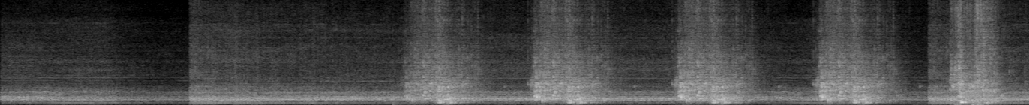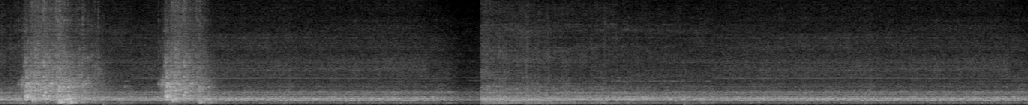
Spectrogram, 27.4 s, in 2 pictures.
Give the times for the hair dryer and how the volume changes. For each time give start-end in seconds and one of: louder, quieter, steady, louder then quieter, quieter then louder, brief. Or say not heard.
0.0-27.3 steady.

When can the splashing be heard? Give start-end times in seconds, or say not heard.
5.3-8.2, 8.9-10.2, 10.8-12.1, 12.7-15.2, 15.8-16.6.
